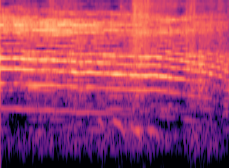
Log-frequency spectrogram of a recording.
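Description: A young child's long, high wail held as one continuous cry, its pitch slowly falling until it stops at the end.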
